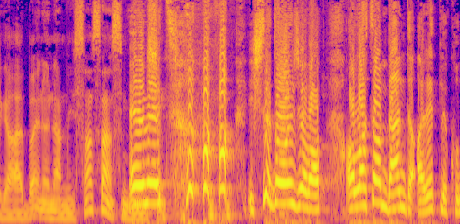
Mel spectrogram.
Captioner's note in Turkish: kahkaha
